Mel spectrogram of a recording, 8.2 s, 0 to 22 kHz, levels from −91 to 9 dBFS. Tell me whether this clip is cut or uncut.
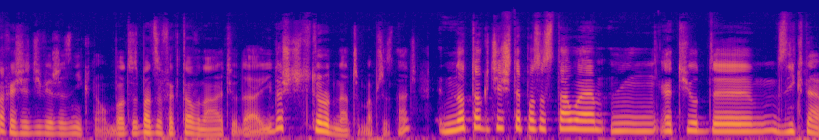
cut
